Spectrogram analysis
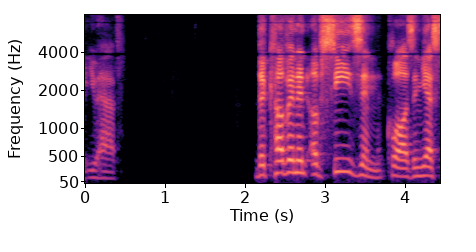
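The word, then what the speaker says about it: seisin: The covenant of season clause, and yes, that's how you pronounce it, like the 4 seasons.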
